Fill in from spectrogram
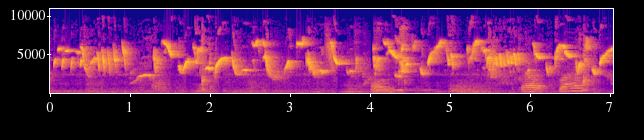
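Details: Young male domestic canary, a Lizard x Roller cross about six months old from a first clutch of two males, its song starting to become clear: a continuous, varied stream of bright chirps, downslurred whistles and rapid rattling trills.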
